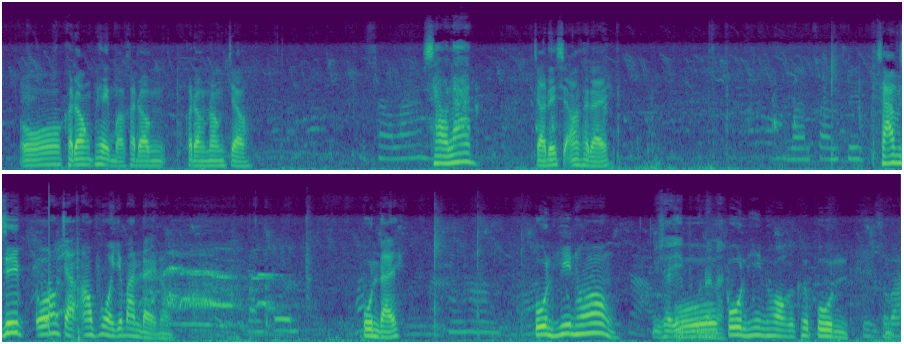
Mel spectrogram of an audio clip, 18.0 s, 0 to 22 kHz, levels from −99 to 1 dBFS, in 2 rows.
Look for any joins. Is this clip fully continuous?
no; 1 cut; at 9.5 s

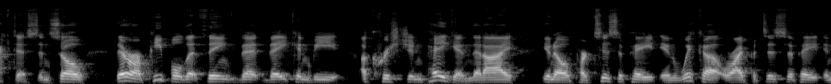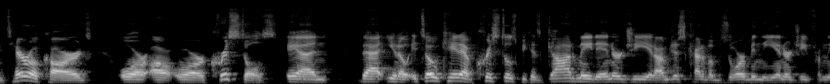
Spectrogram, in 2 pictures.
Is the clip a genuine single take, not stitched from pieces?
no; 1 cut; at 11.0 s

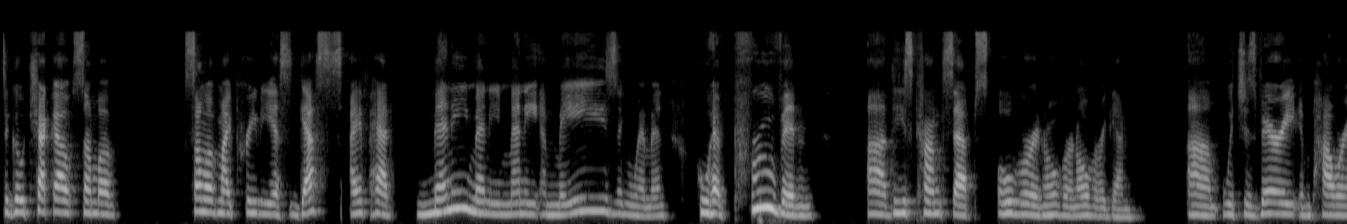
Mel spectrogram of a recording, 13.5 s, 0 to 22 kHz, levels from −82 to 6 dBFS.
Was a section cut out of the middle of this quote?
no; 0 cuts

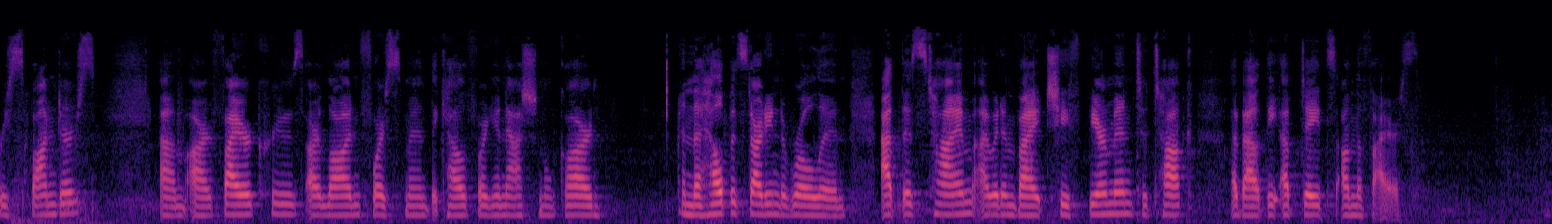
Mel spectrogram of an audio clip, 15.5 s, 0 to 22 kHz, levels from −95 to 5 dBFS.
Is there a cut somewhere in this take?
yes; 1 cut; at 10.3 s

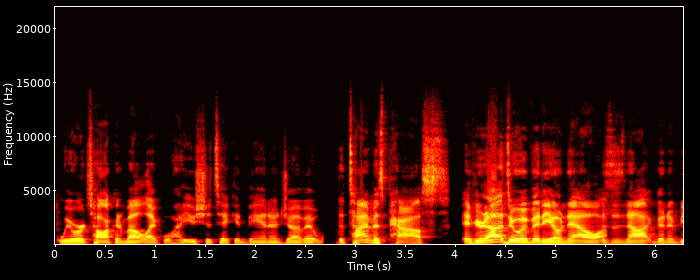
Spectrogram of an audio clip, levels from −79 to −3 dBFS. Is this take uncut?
no; 3 cuts; at 2.6 s, 3.9 s, 5.5 s

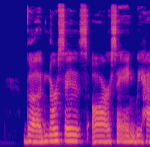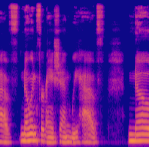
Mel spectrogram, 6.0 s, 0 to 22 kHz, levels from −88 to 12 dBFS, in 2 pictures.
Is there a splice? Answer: no; 0 cuts

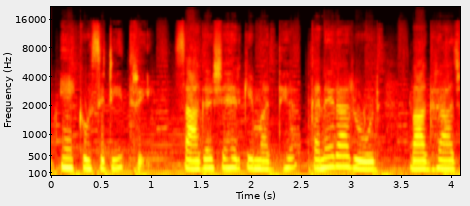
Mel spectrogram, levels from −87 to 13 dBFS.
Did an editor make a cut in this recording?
no; 0 cuts

